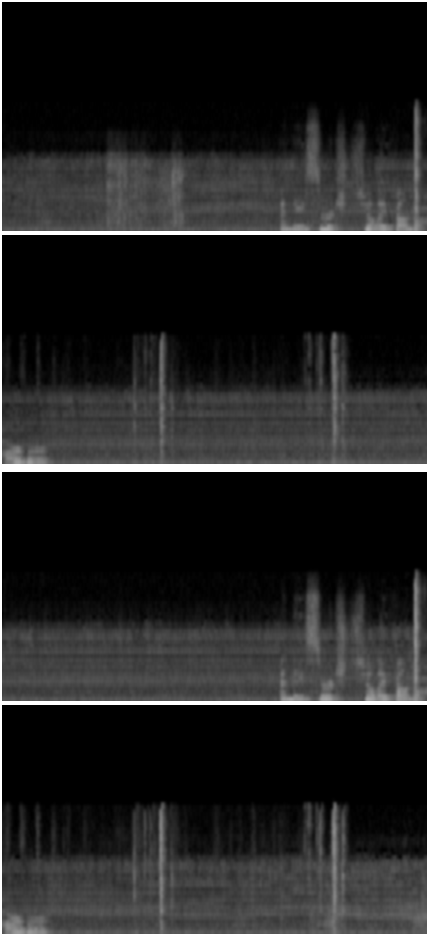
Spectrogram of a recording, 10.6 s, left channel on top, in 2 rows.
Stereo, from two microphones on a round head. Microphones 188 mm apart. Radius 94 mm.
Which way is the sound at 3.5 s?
20° right (ahead or behind).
